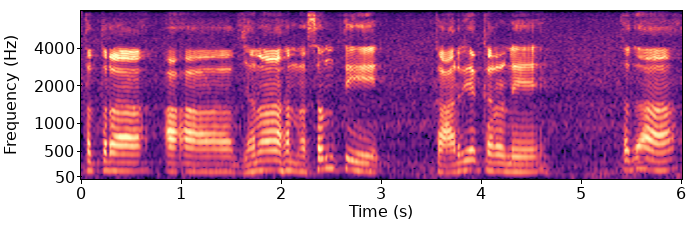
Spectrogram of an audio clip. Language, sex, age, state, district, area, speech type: Sanskrit, male, 45-60, Karnataka, Dakshina Kannada, rural, spontaneous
